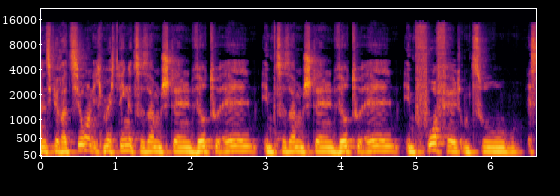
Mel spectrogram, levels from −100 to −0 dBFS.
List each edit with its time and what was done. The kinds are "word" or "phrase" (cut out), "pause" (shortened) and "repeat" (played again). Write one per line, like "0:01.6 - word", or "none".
0:01.0 - word
0:03.1 - repeat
